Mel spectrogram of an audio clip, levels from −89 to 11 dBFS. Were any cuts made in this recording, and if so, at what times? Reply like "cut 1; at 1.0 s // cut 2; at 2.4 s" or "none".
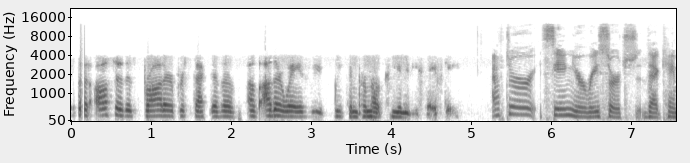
none

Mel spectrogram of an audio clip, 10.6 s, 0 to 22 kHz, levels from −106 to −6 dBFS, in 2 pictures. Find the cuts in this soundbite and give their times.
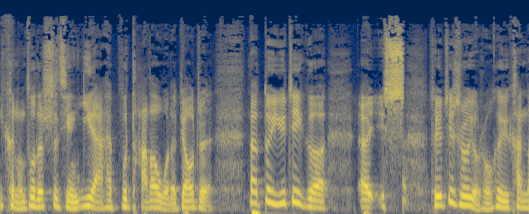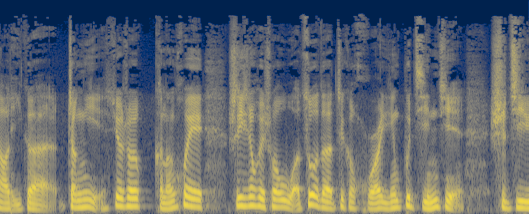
cut 1; at 4.0 s // cut 2; at 5.4 s

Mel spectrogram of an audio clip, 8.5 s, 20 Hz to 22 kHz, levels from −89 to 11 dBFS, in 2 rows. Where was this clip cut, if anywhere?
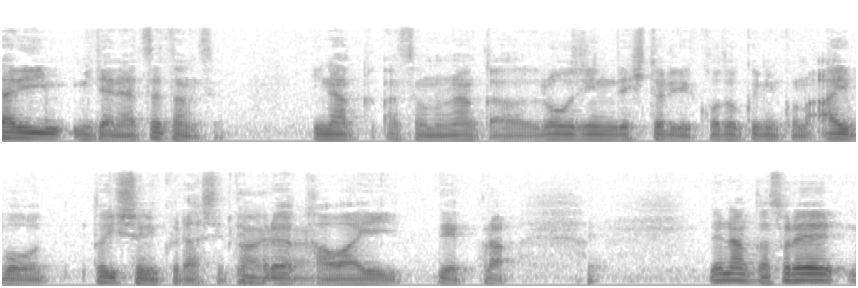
cut 1; at 7.2 s

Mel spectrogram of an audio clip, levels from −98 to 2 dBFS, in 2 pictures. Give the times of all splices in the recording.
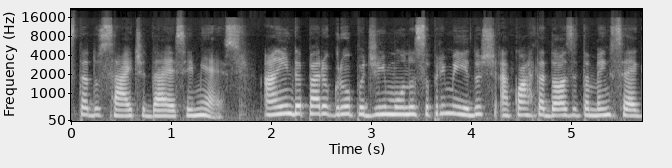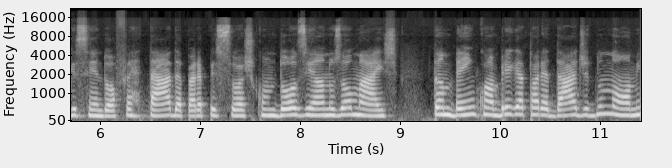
cut 1; at 1.9 s

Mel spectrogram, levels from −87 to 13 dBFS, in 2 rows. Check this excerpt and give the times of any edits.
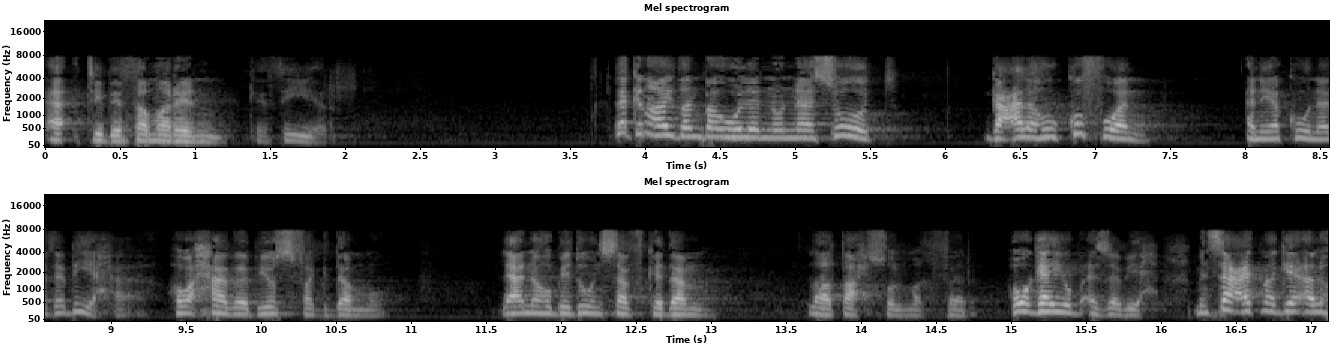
cut 1; at 1.3 s // cut 2; at 9.3 s

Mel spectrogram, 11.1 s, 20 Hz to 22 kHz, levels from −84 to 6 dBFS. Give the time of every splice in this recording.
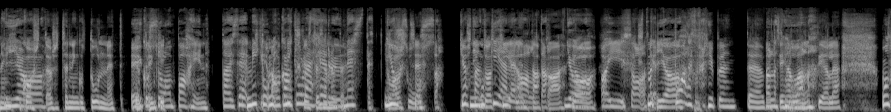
cut 1; at 8.2 s // cut 2; at 9.6 s

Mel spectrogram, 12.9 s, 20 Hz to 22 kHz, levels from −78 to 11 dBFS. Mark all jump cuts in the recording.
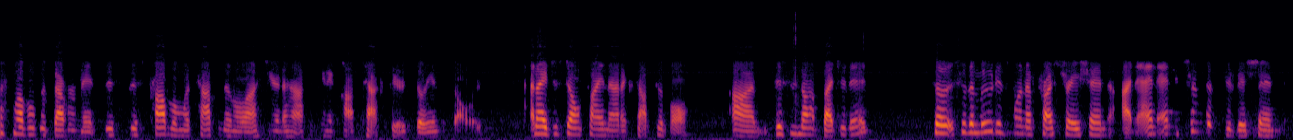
none

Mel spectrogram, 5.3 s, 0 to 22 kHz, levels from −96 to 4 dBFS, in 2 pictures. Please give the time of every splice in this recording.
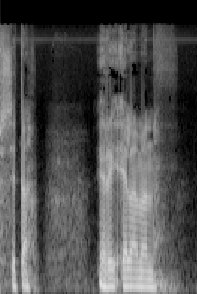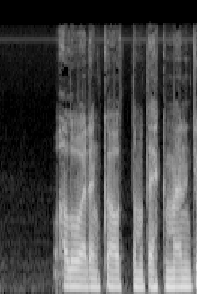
none

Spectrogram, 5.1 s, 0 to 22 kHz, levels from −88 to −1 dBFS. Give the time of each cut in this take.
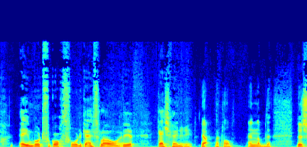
cut 1; at 2.0 s

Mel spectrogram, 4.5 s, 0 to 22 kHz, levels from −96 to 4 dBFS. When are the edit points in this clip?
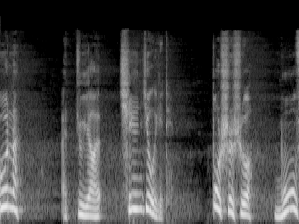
cut 1; at 3.1 s

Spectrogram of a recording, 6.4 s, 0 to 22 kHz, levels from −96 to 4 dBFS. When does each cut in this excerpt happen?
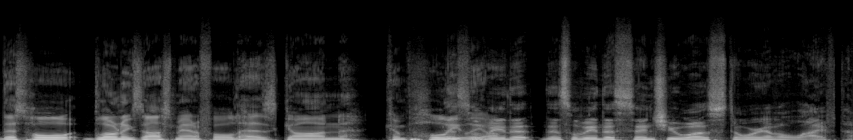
none

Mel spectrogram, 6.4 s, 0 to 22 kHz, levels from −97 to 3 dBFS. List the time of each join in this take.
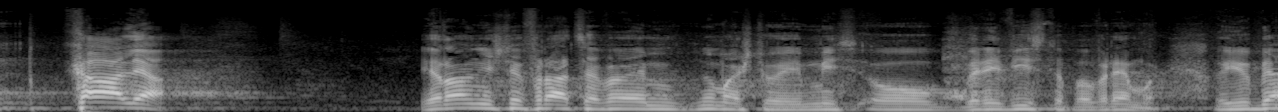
none

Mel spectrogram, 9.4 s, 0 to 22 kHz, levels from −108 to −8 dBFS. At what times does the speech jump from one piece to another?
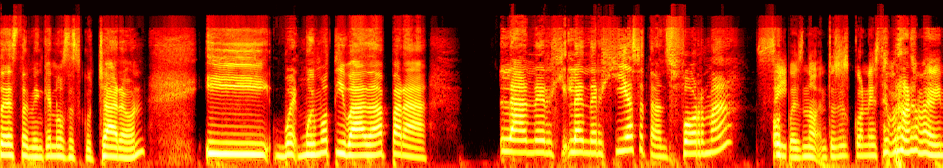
cut 1; at 3.0 s // cut 2; at 7.8 s

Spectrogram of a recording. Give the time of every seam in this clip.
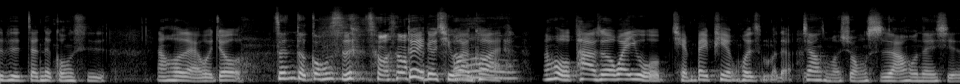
cut 1; at 4.2 s // cut 2; at 8.0 s

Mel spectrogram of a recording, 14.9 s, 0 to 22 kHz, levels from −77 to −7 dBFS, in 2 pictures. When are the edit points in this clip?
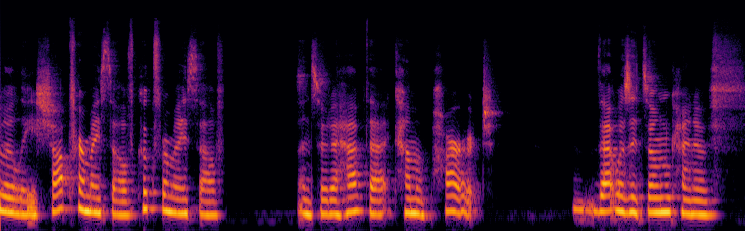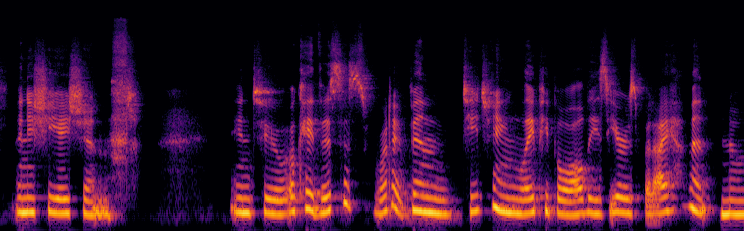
cut 1; at 3.0 s

